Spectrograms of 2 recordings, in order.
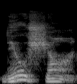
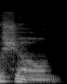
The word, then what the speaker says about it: Schon: Jonathan Cain, song written by Steve Perry, of course, and Neil Schon, I believe is how you pronounce his last name. The German pronunciation is Schon. It's a German word, I think, but it's Schon.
